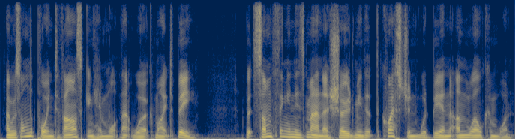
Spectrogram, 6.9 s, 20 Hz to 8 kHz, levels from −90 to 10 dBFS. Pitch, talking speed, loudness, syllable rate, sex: 115 Hz, 245 wpm, -17 LUFS, 6.3 syllables/s, male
